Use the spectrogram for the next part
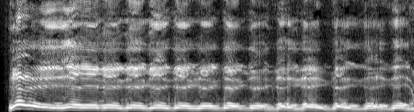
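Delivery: long running string of whoas, sliding down; shocked reaction. Real, not acted. Reader reacting to a shocking twist, stunned whoas. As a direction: chain them together without a break, in alarm.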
